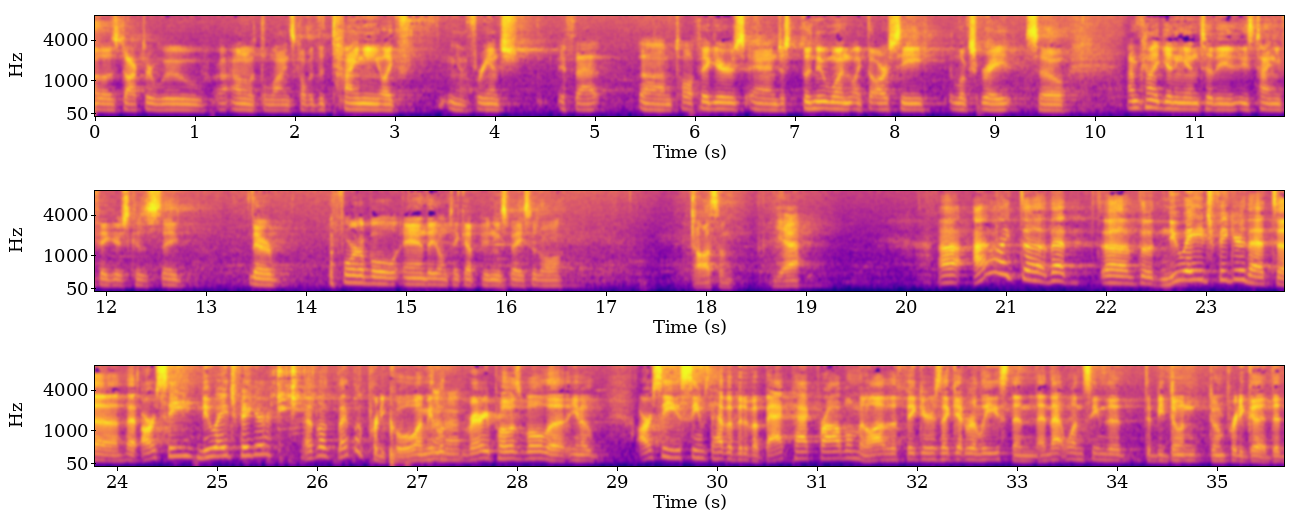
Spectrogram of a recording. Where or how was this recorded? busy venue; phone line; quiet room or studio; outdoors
busy venue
